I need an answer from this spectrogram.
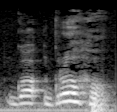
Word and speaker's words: গ্রহ: তার সাথে যদি অ থাকে তাহলে অ এর উচ্চারণ সাধারণত ওকারের মতো হয় যেমন গ গ্রহ গ্রহ শব্দ প্রথমে গতে অ আছে এবং তার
